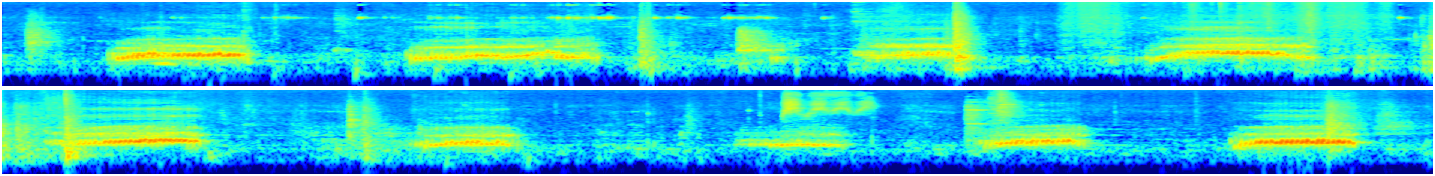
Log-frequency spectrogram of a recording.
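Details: Loud purring from Slugo, a female domestic cat kept as a pet after turning up at the roadside: steady rumbling pulses about a second long, repeated roughly every one to two seconds in a quiet room.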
